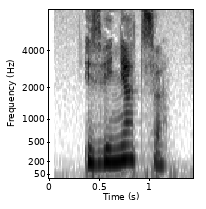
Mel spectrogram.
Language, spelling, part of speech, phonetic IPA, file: Russian, извиняться, verb, [ɪzvʲɪˈnʲat͡sːə], Ru-извиняться.ogg
- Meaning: 1. to apologize (to make an apology or defense) 2. passive of извиня́ть (izvinjátʹ)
